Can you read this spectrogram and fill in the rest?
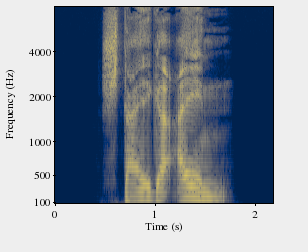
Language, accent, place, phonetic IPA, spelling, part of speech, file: German, Germany, Berlin, [ˌʃtaɪ̯ɡə ˈaɪ̯n], steige ein, verb, De-steige ein.ogg
- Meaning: inflection of einsteigen: 1. first-person singular present 2. first/third-person singular subjunctive I 3. singular imperative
